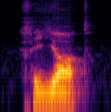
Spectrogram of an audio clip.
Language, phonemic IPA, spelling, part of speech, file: Moroccan Arabic, /xij.jaːtˤ/, خياط, noun, LL-Q56426 (ary)-خياط.wav
- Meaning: tailor, seamster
